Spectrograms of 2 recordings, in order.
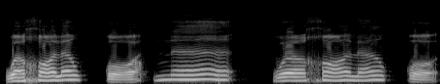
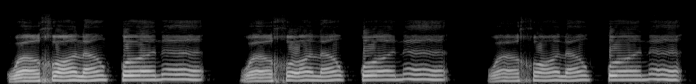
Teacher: ketika melafalkan qof ini yang mati atau berharakat sukun, maka dibacanya mengalir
